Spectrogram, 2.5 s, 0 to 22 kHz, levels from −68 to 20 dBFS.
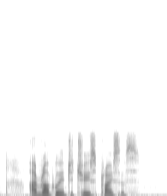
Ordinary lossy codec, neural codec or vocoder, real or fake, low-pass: none; autoencoder, 22.05 kHz, a latent of 192 numbers a frame, VITS, trained on many speakers; fake; 7.2 kHz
